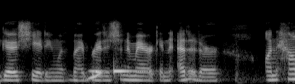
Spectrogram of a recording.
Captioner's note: beeping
